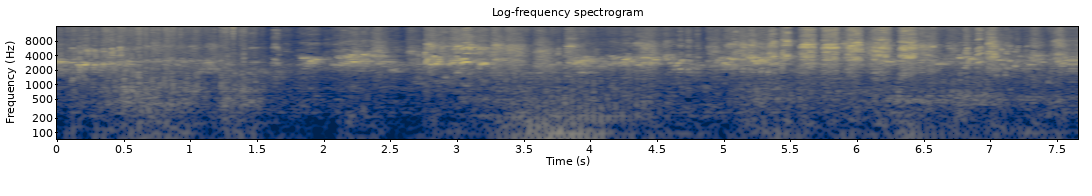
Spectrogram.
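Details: Budgerigar chicks aged three months keep up continuous high chattering and twittering, several birds at once, with brief flapping and light rustle underneath.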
